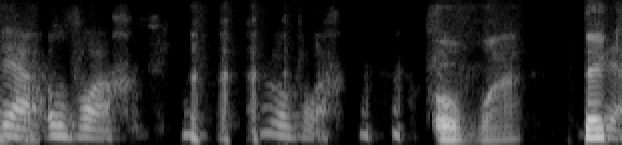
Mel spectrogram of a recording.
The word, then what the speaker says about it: au revoir: So how do you say au revoir? Is that it? Au revoir. Yeah, au revoir.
